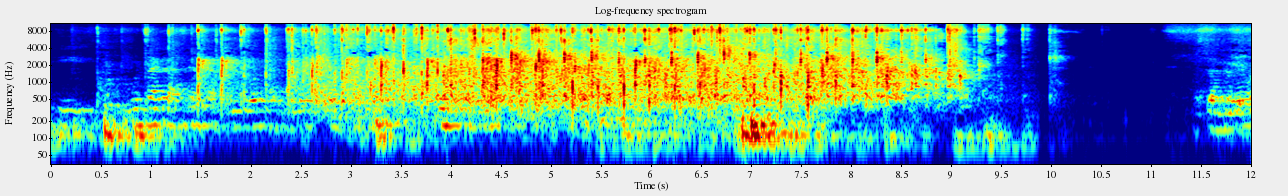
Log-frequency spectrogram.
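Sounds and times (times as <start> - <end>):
audience applauding: 1.0 - 10.1.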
